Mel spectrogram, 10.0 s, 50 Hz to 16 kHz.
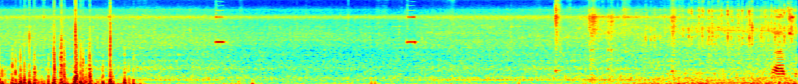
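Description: A 620-watt made-in-China air conditioner starting up and running, a steady mechanical hum and airy whir after a loud burst of handling noise at the start, with faint beeps and a voice nearby.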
